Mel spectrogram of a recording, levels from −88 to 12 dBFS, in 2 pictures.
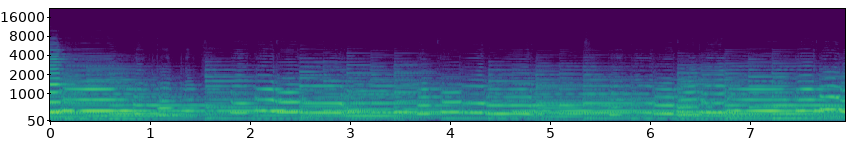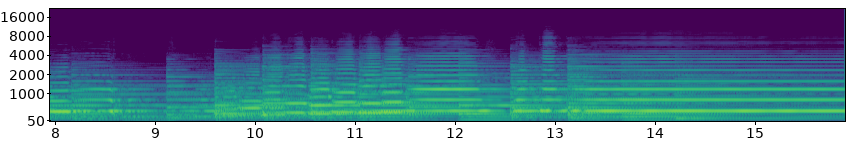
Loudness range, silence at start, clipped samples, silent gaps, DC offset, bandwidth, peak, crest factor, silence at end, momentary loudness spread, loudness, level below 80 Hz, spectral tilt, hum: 8 LU; 0 s; under 0.1%; none; under 0.1%; 5.2 kHz; -2 dBFS; 14 dB; 0 s; 11 LU; -16 LUFS; -54 dBFS; -9 dB/octave; none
